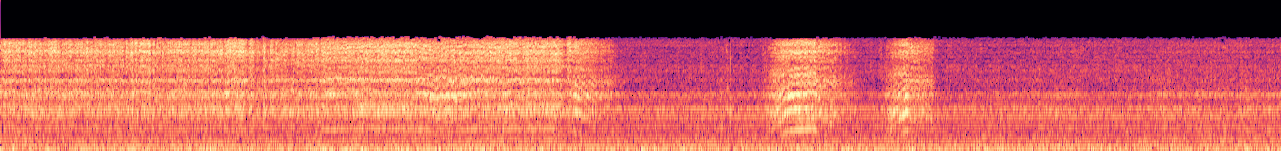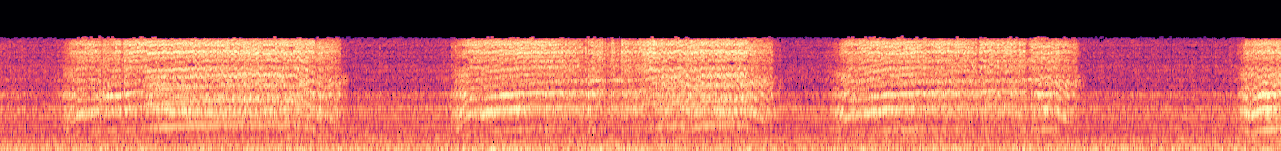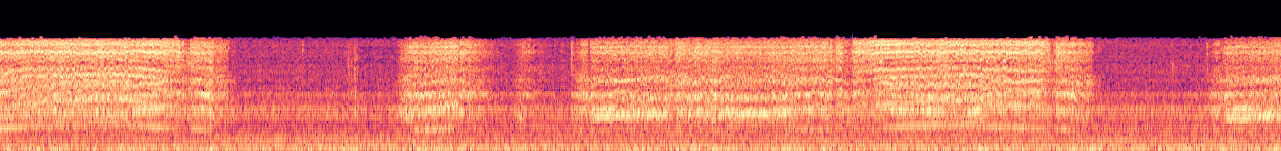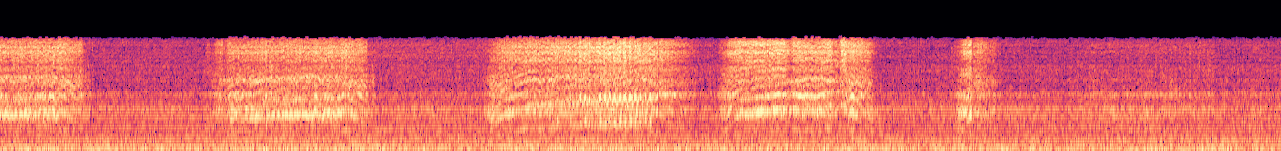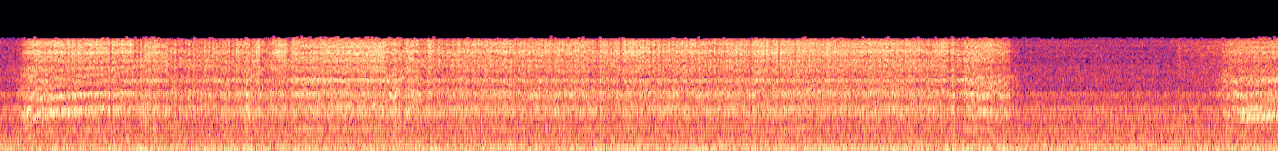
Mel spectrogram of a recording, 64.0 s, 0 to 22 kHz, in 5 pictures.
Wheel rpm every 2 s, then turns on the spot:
160, 160, 150, 30, 40, 10, 30, 150, 50, 160, 90, 120, 60, 140, 30, 50, 150, 160, 50, 80, 80, 50, 100, 70, 20, 40, 150, 160, 160, 160, 100, 30.
10-12 36-38 48-50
